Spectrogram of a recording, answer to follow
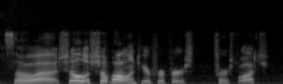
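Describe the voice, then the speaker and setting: Bright chatty woman on a dull lo-fi mic. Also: fairly low pitch, expressive, normal speed, dry recording. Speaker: player. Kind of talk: casual tabletop play.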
